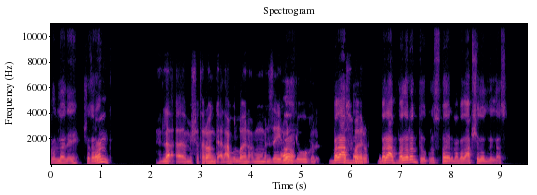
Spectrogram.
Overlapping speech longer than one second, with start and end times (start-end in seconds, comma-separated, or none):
none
